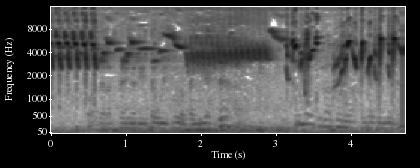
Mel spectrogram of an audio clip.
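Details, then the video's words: Migratory goldfinch singing quick twitters that run into a drawn-out nasal buzz, followed by sharp slurred chirps and more twittering. "The elegant migratory goldfinch sings the most beautiful singing"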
